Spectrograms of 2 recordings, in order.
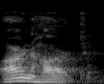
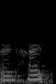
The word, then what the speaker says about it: Earnhardt: amazing racer and then dale arnheart did i pronounce that right dale earnhardt earnhardt dale earnhardt and his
